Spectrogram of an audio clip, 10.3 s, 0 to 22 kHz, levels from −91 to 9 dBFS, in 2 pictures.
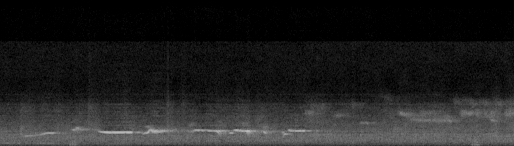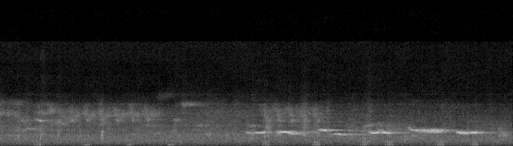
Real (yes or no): no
